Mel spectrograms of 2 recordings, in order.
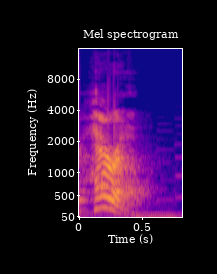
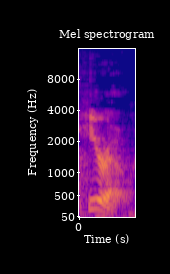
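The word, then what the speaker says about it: Herro: maybe you're thinking uh Tower Harrow not hero hero who named this kid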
